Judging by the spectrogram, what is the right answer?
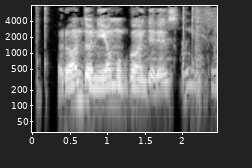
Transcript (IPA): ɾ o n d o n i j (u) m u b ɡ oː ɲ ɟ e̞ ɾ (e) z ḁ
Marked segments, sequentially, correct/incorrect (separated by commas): incorrect, correct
